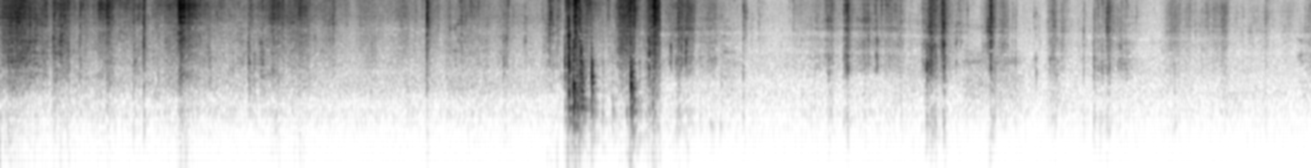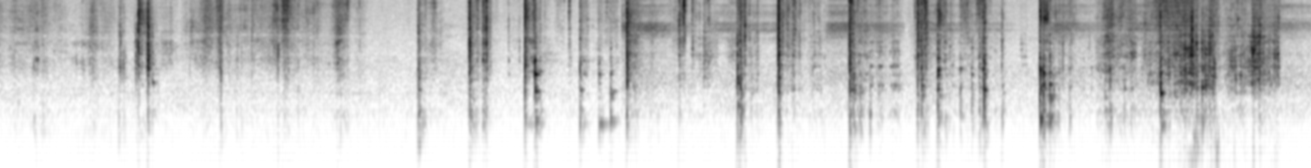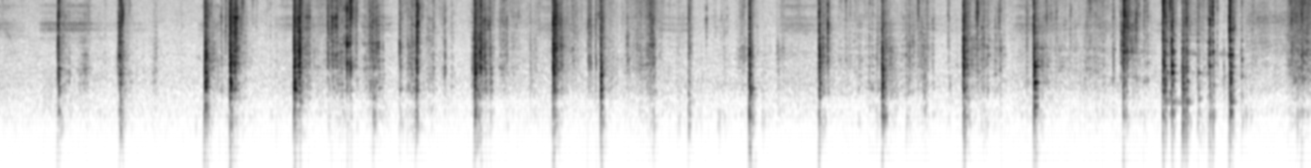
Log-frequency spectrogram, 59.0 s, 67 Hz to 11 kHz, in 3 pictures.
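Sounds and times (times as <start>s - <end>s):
sharp wooden knocks and cracks: 8.4s - 9.9s, 56.0s - 58.0s.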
